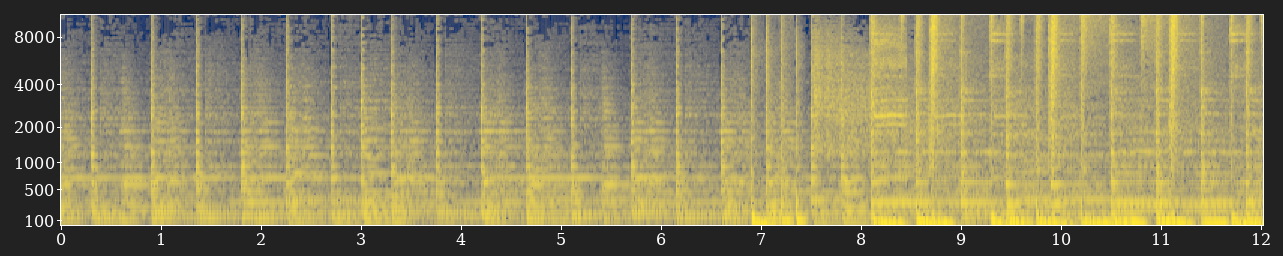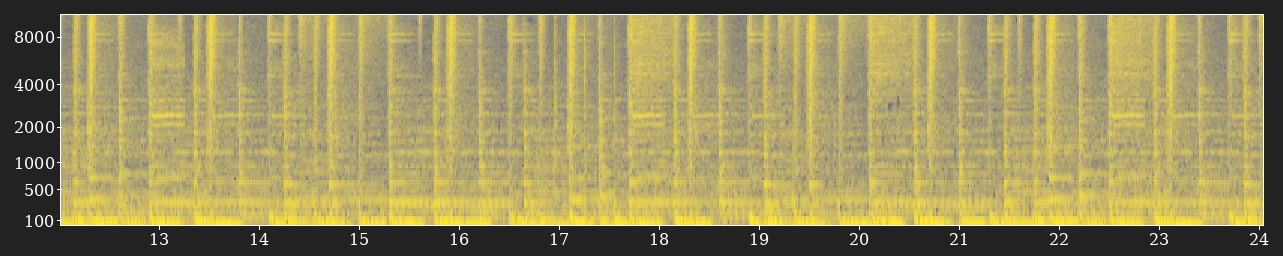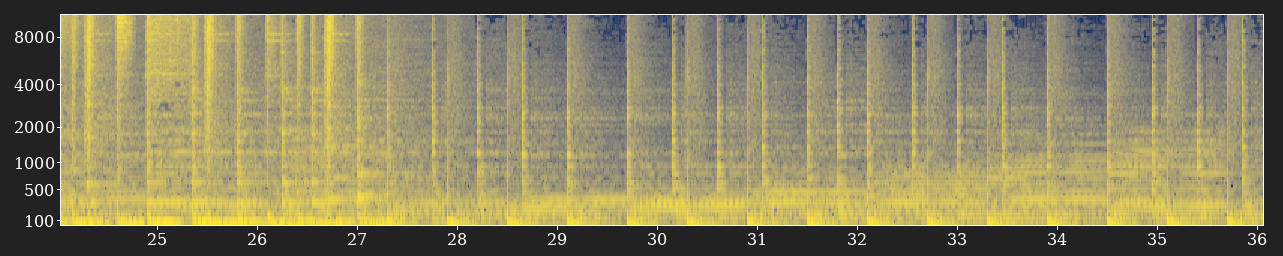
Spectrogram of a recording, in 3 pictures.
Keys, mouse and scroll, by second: 0.4 scroll down 1, 2.1 scroll up 1, 2.1 middle click, 2.6 scroll up 1, 3.3 middle click, 3.8-4.3 scroll up 1, 4.3 middle click, 4.7 click, 5.0 scroll up 1, 5.2 click, 5.4 scroll down 1, 5.6 middle click, 6.1 p, 6.5-8.1 drag, 8.1-8.8 scroll up 1, 8.8 space, 9.0 click, 9.2 scroll up 1, 9.4 click, 10.0 p, 10.2 click, 10.7 scroll down 1, 11.0 middle click, 11.7 click, 13.7 click, 14.8 middle click, 15.2 scroll down 1, 15.5-16.7 middle drag, 16.7 scroll down 1, 17.0 middle click, 17.6 scroll up 1, 18.3 l, 18.6-19.0 scroll up 1, 19.0 Escape, 19.3 space, 20.0 p, 20.3 scroll up 1, 20.5 Escape, 20.9 r, 21.6 click, 21.9 scroll down 1, 24.4 click, 25.1-25.5 scroll down 1, 26.3 click, 26.6 scroll down 1, 27.7 space, 28.1 p, 28.5 scroll down 1, 28.9-30.0 drag, 30.0 scroll down 1, 30.6 click, 31.2 click, 32.0-32.7 scroll down 2, 32.3 middle click, 32.9 middle click, 33.1 scroll down 1, 33.4 middle click, 34.4 click.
